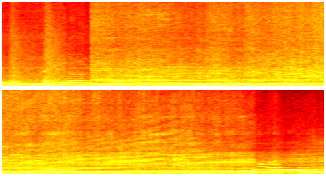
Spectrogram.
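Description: Two motorcycles launching off a drag-strip start line and accelerating hard through the gears, the engine note climbing and dropping back at each upshift, several times over a few seconds.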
